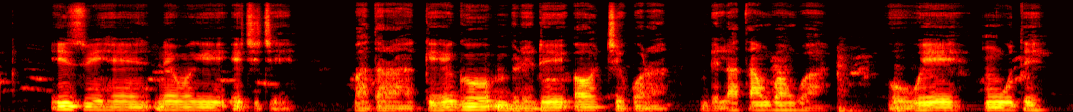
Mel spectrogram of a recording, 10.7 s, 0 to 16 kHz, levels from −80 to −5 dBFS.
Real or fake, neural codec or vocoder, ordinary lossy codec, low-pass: real; none; none; 14.4 kHz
